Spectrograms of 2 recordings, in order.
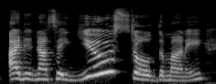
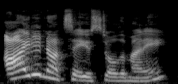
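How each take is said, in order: First: The word "you" carries the main stress. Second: The word "I" carries the main stress. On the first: Someone else stole it, not the listener. "It's like you, somebody else did, not you" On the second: Someone else said it. "Well, who did? Somebody else did"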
